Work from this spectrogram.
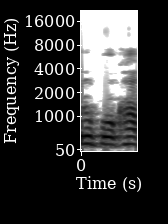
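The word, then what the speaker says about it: Rupthoka: के ए, हाँ पढ़िए, इसको रूपोखा पढ़ते हैं, ठीक है, रूपोखा, टी साइलेंट होता है, इसमें रूपोखा पढ़ते हैं,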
